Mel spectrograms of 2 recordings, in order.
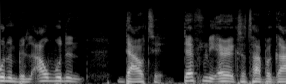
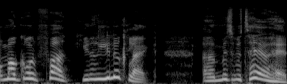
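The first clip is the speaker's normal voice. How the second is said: mock funny, overly familiar, quick, pitched-up and jovial; 9 semitones higher than usual. Imagining what the driver said to the comedian, use a mock-jovial, funny tone. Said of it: "like in a funny, f- jovial, trying to, you know, trying to build some sort of familiarity".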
